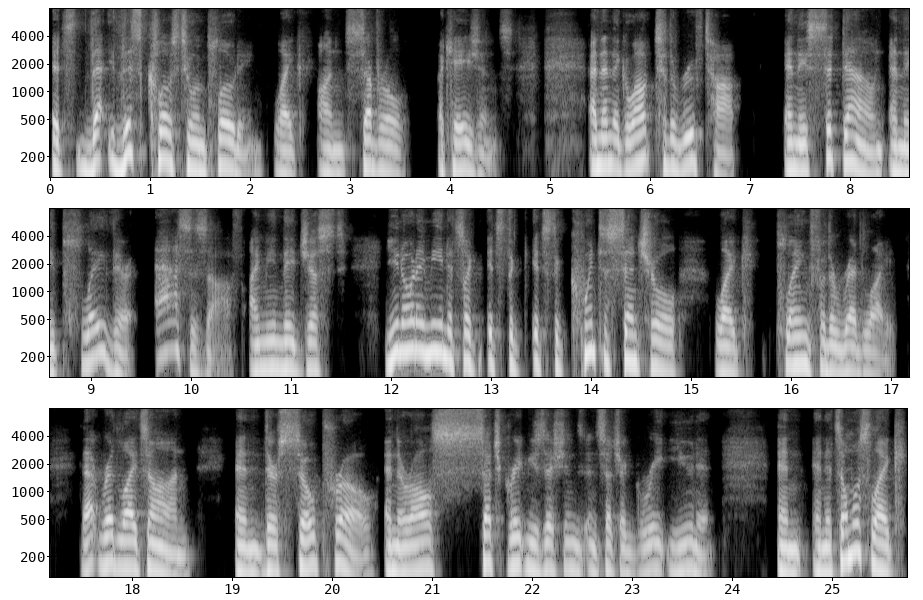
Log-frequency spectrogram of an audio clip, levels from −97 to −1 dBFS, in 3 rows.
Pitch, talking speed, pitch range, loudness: 140 Hz, 170 wpm, 125-165 Hz, -19 LUFS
